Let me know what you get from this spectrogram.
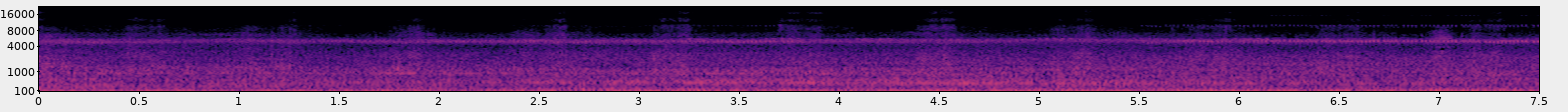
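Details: A southeastern field cricket in a backyard neighbourhood on a July night gives a steady, high, buzzing trill over a deep continuous rumble; in person it sounded like a loud buzz rather than the recorded hum.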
